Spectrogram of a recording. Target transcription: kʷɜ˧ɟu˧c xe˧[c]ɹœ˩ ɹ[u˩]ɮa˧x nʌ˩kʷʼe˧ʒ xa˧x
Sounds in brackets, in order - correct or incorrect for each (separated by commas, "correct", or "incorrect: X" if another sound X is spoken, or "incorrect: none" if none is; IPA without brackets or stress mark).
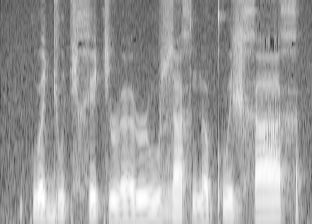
correct, incorrect: u˧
